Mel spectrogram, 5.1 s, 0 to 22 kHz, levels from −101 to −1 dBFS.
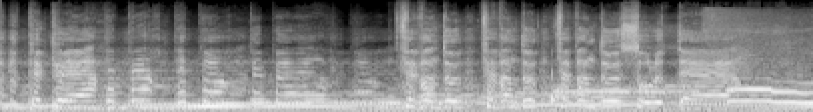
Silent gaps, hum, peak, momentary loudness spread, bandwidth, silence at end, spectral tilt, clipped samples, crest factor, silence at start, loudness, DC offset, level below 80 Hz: none; none; 0 dBFS; 4 LU; 18.5 kHz; 0 s; -5 dB/octave; under 0.1%; 12 dB; 0 s; -12 LUFS; under 0.1%; -30 dBFS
